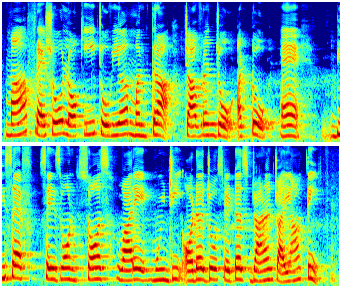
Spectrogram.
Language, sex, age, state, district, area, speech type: Sindhi, female, 30-45, Maharashtra, Mumbai Suburban, urban, read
